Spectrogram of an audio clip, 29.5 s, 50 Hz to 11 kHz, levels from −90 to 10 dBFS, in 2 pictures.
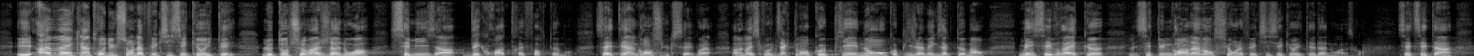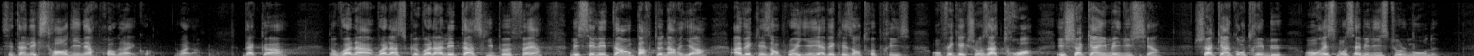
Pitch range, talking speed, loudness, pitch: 175-230 Hz, 205 wpm, -21 LUFS, 200 Hz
